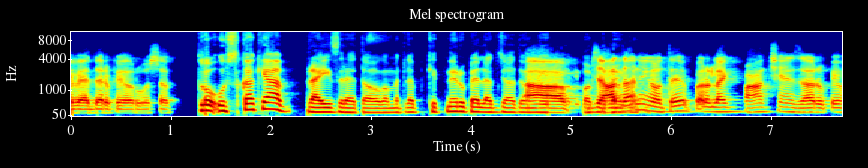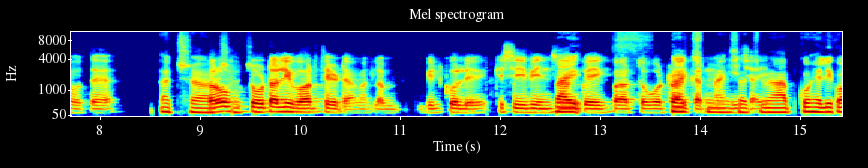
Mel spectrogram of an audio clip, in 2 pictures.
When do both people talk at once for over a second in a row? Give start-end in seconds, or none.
12.5-14.4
